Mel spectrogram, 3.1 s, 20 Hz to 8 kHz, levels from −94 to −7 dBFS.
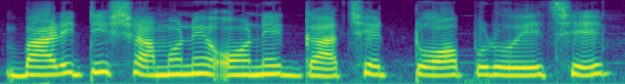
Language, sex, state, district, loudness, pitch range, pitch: Bengali, female, West Bengal, Cooch Behar, -11 LUFS, 245-275 Hz, 255 Hz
